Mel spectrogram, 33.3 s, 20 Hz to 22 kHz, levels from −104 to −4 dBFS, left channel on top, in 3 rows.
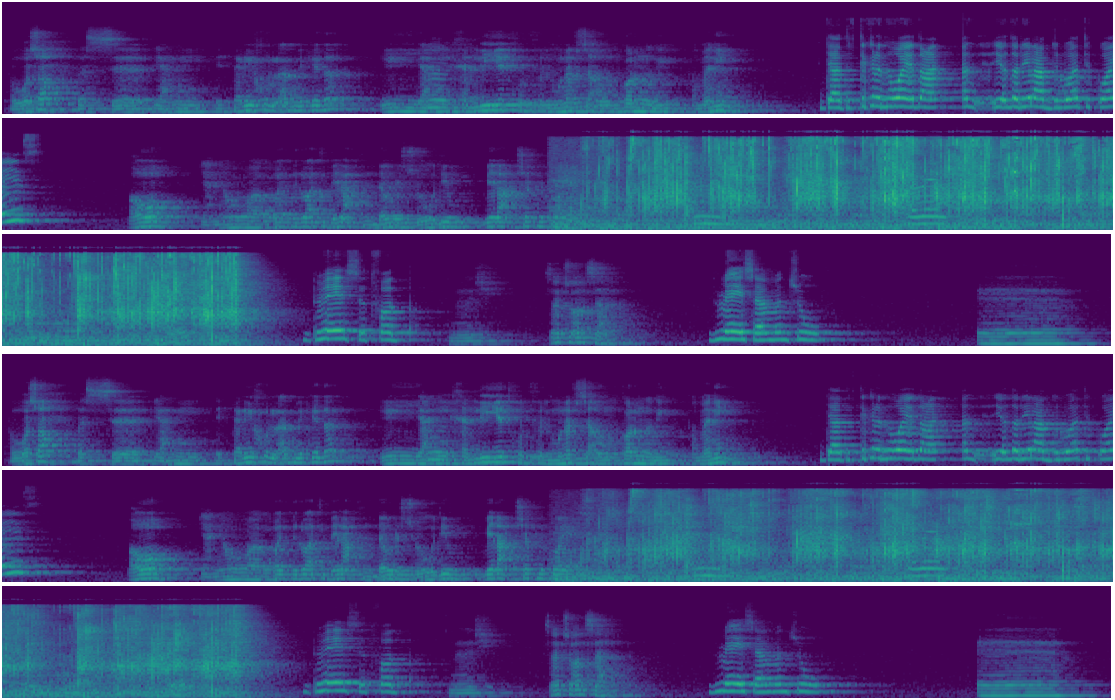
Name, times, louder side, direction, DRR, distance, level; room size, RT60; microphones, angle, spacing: voice 1, 0.1-3.4 3.8-6.6 6.9-7.3 12.4-12.7 13.1-17.0 22.4-23.2 23.5-24.2 26.7-27.1 27.6-28.3 32.0-32.8, right 1 dB, 45° right, 2 dB, 1.4 m, -56 dB
voice 2, 8.2-11.4 18.0-18.4 20.1-20.6 25.2-26.2 29.3-30.4, left 4 dB, 35° left, 13 dB, 0.6 m, -47 dB
sound 1, 16.6-24.6, left 8 dB, 55° left, 1.0 m, -40 dB
17.0 x 7.7 x 7.1 m, 1.2 s
head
